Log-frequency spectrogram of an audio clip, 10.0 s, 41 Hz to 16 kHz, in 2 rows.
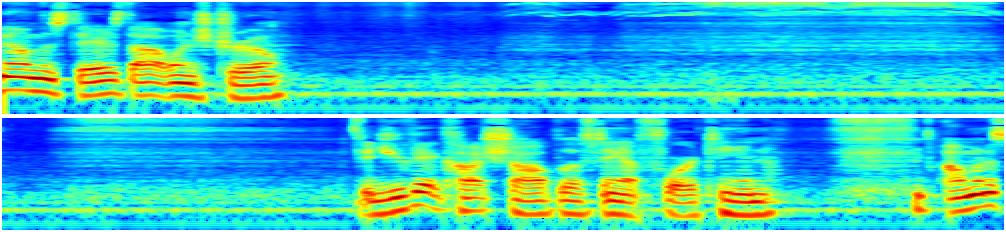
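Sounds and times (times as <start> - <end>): low steady hum: 0.0 - 10.0
person breathing out slowly: 2.5 - 6.4.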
